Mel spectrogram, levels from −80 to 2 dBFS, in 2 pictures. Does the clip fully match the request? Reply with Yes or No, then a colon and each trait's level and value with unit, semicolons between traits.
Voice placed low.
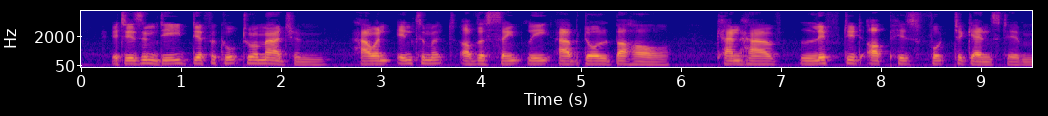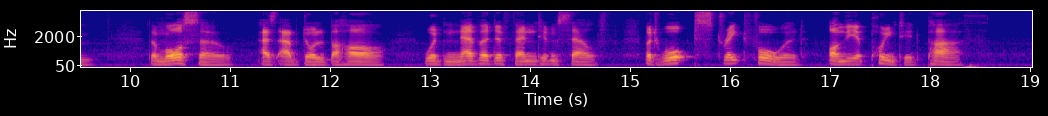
Yes: low, 115 Hz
